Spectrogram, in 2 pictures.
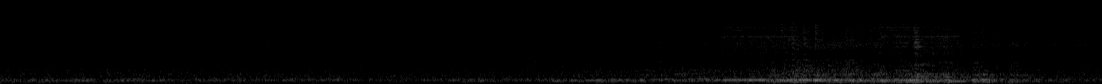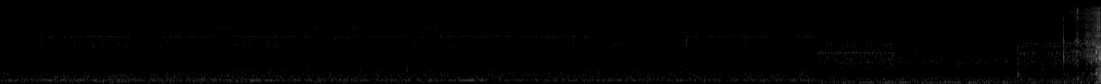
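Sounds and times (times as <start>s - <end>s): low steady hum: 11.4s - 22.0s
pencil scratching on paper: 16.6s - 21.6s.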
